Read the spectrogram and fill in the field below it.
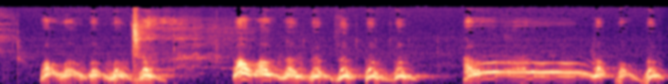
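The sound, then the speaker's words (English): A hound in Kansas bays in three drawn-out bursts, each a rapid string of wavering, yodeling howls, coming from some distance away with short pauses between. “No, it's a hound in the distance.”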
